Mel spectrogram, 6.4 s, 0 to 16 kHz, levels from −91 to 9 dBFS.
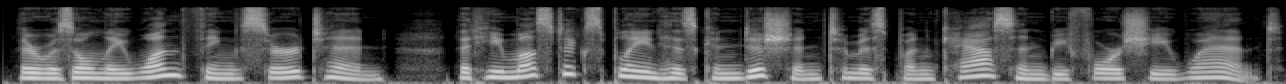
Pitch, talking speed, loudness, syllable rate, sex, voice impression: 195 Hz, 160 wpm, -17 LUFS, 4.9 syllables/s, female, very feminine, slightly middle-aged, slightly thin, slightly relaxed, powerful, bright, slightly hard, very clear, very fluent, cute, intellectual, refreshing, sincere, calm, friendly, reassuring, unique, elegant, slightly wild, sweet, slightly lively, kind, slightly sharp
